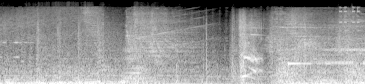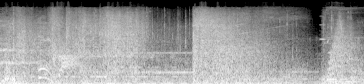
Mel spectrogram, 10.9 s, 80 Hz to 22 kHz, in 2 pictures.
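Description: Explosions from a Harrier jet bombing run in Metal Gear Rising: Revengeance on PS3, loud booming blasts with crashing debris and mechanical clatter, dense and sustained with short dips between hits.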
